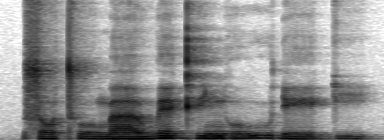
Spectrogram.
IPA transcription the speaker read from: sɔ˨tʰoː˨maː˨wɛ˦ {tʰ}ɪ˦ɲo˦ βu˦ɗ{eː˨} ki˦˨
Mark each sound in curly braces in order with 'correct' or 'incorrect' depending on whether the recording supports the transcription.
incorrect: kʰ, correct

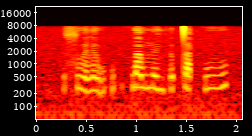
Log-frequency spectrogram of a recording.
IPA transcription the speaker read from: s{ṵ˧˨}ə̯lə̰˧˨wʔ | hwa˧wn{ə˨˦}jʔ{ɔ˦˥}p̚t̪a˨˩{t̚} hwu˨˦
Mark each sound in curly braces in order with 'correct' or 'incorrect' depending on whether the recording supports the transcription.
incorrect: u˧˩, incorrect: ə̤˨˩, incorrect: ə˦˥, incorrect: k̚

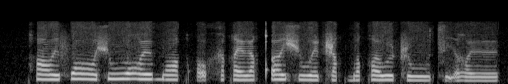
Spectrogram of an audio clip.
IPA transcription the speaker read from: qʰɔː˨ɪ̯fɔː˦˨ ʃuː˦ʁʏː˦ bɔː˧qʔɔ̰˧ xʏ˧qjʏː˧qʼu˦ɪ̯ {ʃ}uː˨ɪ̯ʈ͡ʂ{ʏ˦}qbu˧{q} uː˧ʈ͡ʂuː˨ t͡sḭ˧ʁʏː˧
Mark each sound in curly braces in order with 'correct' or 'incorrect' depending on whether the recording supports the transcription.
correct, incorrect: ʏ˨, correct

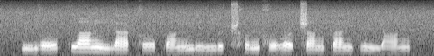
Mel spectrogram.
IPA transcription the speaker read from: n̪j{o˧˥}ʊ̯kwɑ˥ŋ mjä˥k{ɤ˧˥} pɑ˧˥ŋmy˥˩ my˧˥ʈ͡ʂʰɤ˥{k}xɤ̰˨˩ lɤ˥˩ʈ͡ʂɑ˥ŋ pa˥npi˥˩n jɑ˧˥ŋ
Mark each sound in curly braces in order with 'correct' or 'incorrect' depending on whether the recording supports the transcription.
correct, correct, incorrect: ŋ

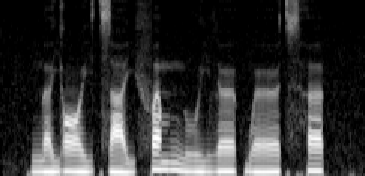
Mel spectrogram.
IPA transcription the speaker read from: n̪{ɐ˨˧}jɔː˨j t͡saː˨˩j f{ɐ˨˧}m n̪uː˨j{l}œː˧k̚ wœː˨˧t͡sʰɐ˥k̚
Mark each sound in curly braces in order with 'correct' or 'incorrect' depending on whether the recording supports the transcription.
correct, incorrect: ɐ˥, correct

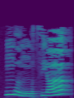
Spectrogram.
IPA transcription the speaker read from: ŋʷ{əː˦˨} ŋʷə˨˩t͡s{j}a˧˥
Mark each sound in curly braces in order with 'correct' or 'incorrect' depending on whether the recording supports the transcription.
correct, correct

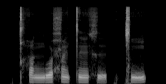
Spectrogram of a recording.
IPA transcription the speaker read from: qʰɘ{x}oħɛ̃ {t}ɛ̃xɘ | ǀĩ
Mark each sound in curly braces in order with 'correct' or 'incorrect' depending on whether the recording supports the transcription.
incorrect: ŋ, correct

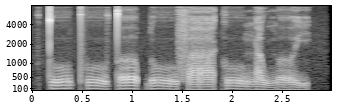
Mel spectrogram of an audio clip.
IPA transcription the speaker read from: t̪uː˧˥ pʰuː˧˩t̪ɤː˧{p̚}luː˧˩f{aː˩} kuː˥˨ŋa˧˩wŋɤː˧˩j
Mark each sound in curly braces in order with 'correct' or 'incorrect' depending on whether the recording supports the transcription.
correct, correct

